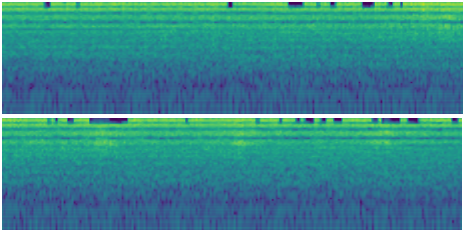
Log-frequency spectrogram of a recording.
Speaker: And I can hear that downstream injector drawing from here. That's the other thing too. I haven't really been able to hear that thing. Usually I can hear it. It sounds like a friggin' turbo on a diesel truck or something. You hear it wind right up, and it hasn't been doing it. Now it is.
